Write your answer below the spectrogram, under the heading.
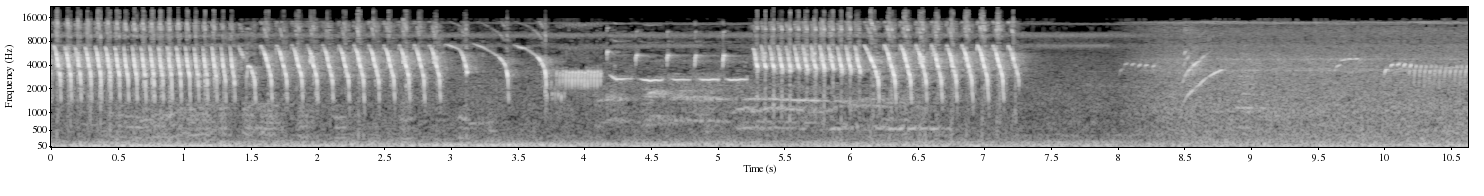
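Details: Belgian canary song: rapid repeated trills of sharp notes, a buzzy lower phrase, downslurred whistles, then another fast rolling trill before quieter scattered rising notes.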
